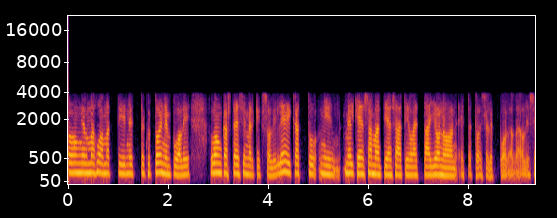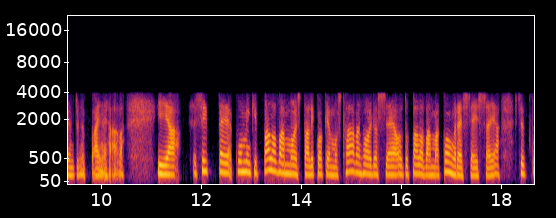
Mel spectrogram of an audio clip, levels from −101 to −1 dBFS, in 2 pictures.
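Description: Throughout, the G.729 codec damage is plainly audible: speech sounds rough and synthetic with nothing above 4 kHz, which fits an 8 kbit/s CELP encoding rather than simple band-limiting.

From 11.45 to 11.58 s, VoIP packet loss concealed by the speech codec stretches the sound into a buzzy tone or coloured noise that fades, instead of leaving a silent gap. Roughly 90 ms is missing, and the speech stays weak briefly after it returns.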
